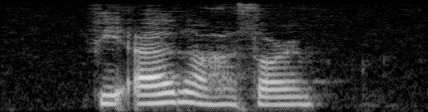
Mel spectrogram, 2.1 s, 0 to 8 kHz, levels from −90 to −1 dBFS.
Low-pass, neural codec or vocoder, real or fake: 7.2 kHz; vocoder, 44.1 kHz, 128 mel bands every 256 samples, BigVGAN v2; fake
